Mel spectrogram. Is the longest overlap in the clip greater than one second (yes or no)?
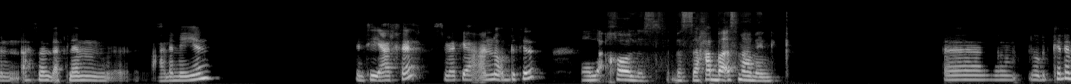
no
